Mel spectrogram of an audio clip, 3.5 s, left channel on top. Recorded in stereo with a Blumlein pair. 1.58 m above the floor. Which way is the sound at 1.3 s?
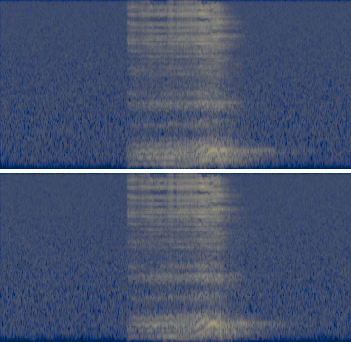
Straight ahead.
